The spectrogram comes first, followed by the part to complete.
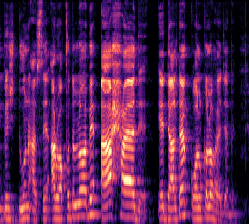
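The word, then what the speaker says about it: أحد: এখানে হবে না বলবেন আহাদ এখানে আছে আহাদুন দাল দুই পেশ দুন আছে আর হবে আহাদ এর ডালটা কলকল হয়ে যাবে আহাদ আহাদ এভাবে আমরা অনেকে এখানে আহাদ বলি আহাদ বলবেন না বলবেন আহাদ এভাবে আমার সাথে বলেন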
